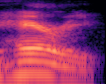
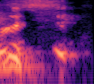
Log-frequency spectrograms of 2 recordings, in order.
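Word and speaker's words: Ares: I'll accept a lot of your razzmatazz, Roger, but one of the Greek gods wasn't named Harry. Okay. I don't know where you're getting Aries.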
